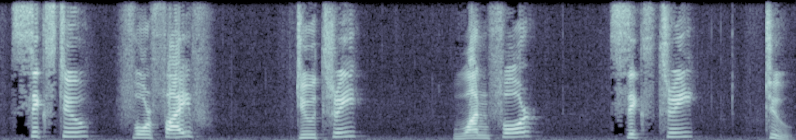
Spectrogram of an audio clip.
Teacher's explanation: the moment I drop my tone that means it's the end of the series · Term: intonation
